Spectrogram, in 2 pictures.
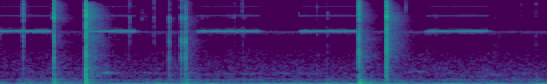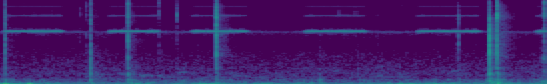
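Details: Cricket chirping at night next to a campfire: repeated high, buzzy trill pulses of uneven length continue throughout, over a low rumble and occasional sharp crackles of the fire.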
